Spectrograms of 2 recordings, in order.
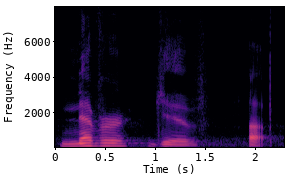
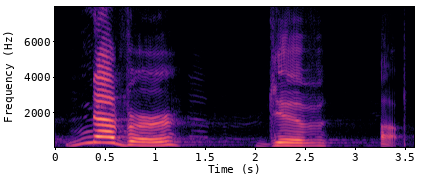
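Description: First: Much softer, slow repeat; quiet echo. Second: Louder, drawn-out declaration with long pauses; Churchill quote. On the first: Shown as a demonstration. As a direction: let it sink in, almost to yourself. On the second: Retold or imitated. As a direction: proclaim each word like a wartime speech. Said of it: "But he said".

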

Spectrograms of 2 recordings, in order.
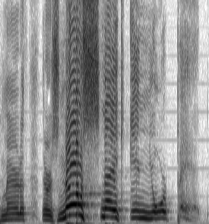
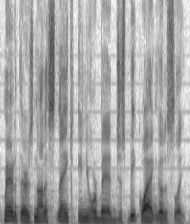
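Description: First: Exasperated dad. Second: Put-on hushing the child. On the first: Retold or imitated. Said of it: "I said". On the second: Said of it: "And I said".

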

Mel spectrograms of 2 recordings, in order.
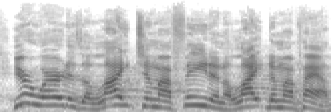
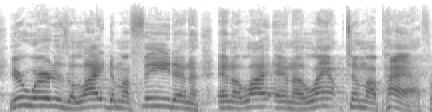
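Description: First: Said in the usual way. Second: Halting, tripping over the words; a muddled recitation with a restart; stumbling misquote. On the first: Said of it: "I just say it like this". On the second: Shown as a demonstration. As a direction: fumble the verse and self-correct. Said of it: "I'll mess it up and say".

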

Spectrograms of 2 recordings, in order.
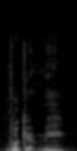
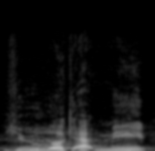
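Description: First: Controlled voice, no shouting; steadying. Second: "You look at me" loud, high and drawn out; insistent command. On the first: Father asks terrified son for his eyes, steadying. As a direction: bring it down to steady him. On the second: Father insists that his son look at him, commanding. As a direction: stretch "You" and "look" forcefully. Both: Acted.

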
